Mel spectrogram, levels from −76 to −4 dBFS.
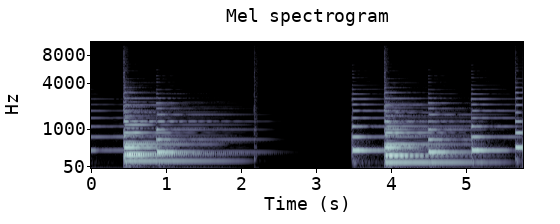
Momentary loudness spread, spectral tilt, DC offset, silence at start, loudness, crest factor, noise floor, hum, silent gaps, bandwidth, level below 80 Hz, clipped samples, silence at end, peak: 20 LU; -8 dB/octave; under 0.1%; 0 s; -26 LUFS; 20 dB; -88 dBFS; none; 3.30-3.48 s; 9.8 kHz; -60 dBFS; under 0.1%; 0 s; -8 dBFS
